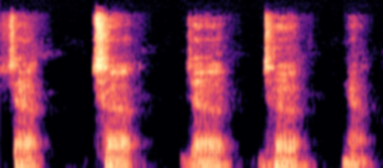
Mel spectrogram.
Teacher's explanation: Then the second class we saw, which are talavya, meaning palatals. They are pronounced by the tongue touching the palate, the middle portion of the mouth.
